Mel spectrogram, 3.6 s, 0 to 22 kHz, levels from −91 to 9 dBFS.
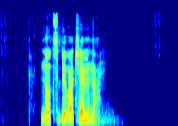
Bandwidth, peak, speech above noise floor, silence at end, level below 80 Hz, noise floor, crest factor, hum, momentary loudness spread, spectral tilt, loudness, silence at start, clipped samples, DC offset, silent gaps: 14.5 kHz; -2 dBFS; over 68 dB; 1.55 s; -64 dBFS; under -90 dBFS; 24 dB; none; 15 LU; -3.5 dB/octave; -22 LUFS; 0.85 s; under 0.1%; under 0.1%; none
